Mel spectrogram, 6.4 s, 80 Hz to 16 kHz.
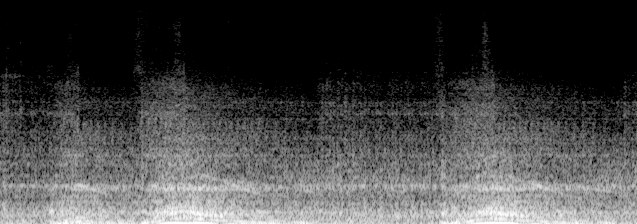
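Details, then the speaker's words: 2004 Citroën C3 1.4 L HDI diesel, engine light on, code P1164 fuel rail pressure sensor, sometimes hard to start. Under throttle the revs rise twice, then flatten and fall back, capped just over 2500 rpm; rev-limited limp mode. "so if I press the throttle down which I'm going to show you so Throttle Down the engine doesn't R more than just a little bit over 2 and 1 half th000 RPMs"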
